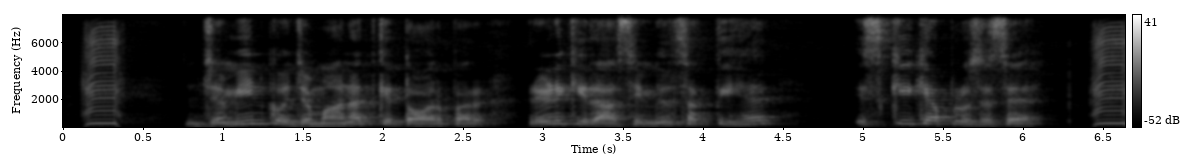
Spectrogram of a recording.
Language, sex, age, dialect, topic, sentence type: Hindi, male, 25-30, Garhwali, banking, question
